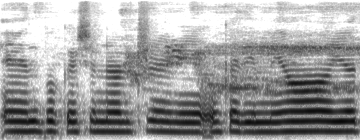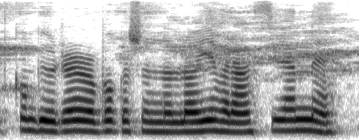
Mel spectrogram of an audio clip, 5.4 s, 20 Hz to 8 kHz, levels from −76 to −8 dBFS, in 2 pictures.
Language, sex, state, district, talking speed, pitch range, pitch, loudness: Chakma, female, Tripura, Dhalai, 120 wpm, 205-220 Hz, 215 Hz, -15 LUFS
